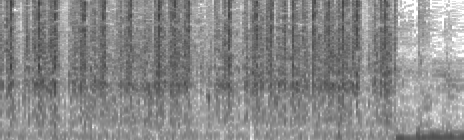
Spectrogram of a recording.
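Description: Rapid typewriter key clicks, about a dozen a second, used as a sound effect as on-screen text is typed out.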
